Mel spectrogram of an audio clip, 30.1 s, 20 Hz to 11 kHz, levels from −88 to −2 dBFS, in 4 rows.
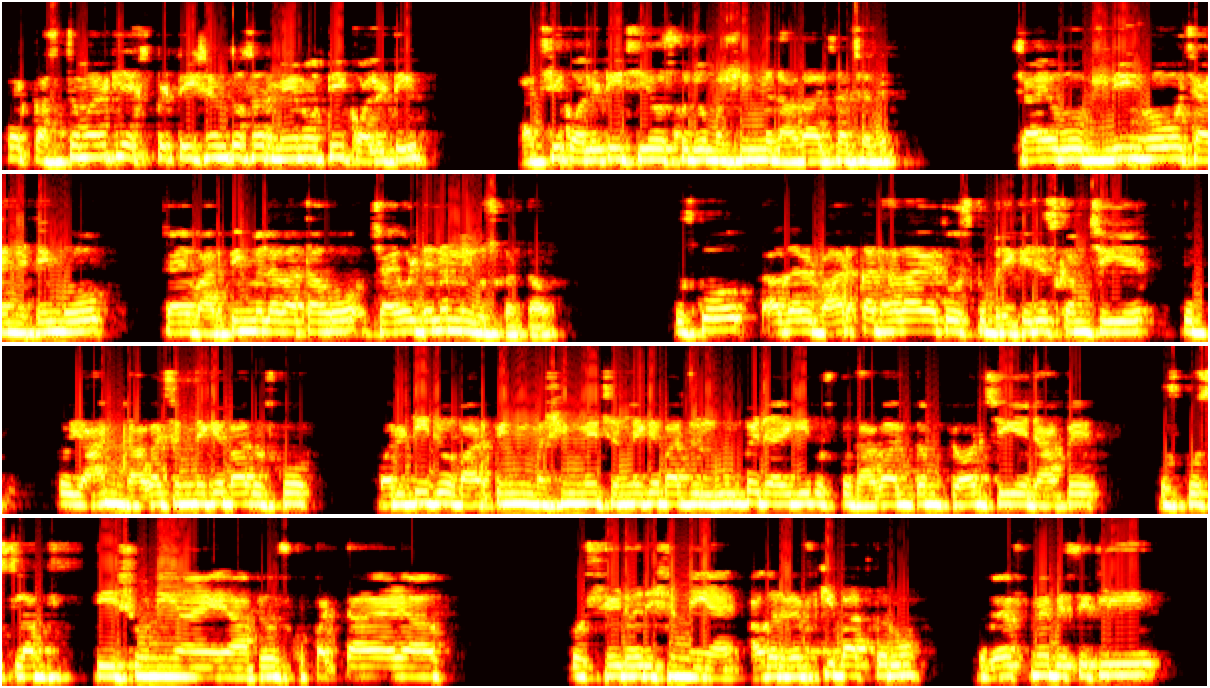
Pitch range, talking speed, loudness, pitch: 150-170 Hz, 210 wpm, -8 LUFS, 160 Hz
